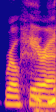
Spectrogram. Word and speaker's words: Rohirrim: Because it talks about to the left, the river Entwash wound, and then talks about the dwellings of, Rohirrim. Thank you. Oh, that sounds so much better than whatever I just said. – Yeah. So it's Rohirrim. Like Rohan, Rohirrim.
